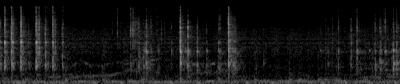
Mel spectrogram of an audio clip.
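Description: Axis Longboard bass drum pedal worked by hand, its footboard heel hinge clicking and clacking with play, metal on metal: the plastic washers that raise the heel plate have broken, so it grinds against itself. A quick run of clicks comes first, then a few single clicks about two seconds in.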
